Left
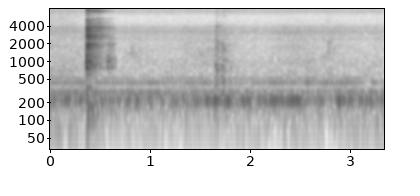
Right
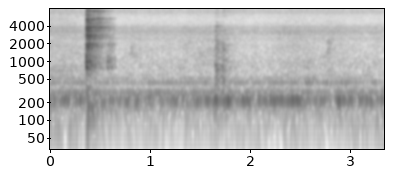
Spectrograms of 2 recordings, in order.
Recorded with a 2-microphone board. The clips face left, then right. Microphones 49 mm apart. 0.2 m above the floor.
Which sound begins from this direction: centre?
Dishes clattering, at 0.3 s.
